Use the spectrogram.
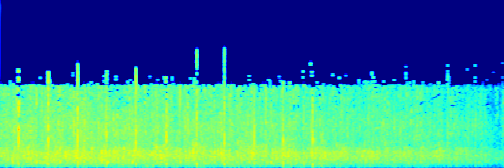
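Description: A crowd applauds steadily, many hands clapping in a dense, even wash of sound that holds strong throughout and tapers only slightly toward the end.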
